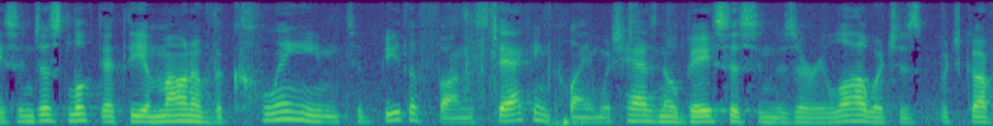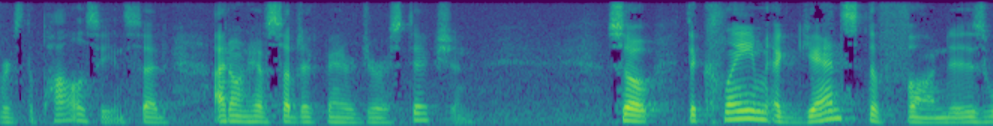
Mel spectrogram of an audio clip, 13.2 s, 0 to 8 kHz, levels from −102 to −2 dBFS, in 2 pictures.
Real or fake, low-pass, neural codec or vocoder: real; 7.2 kHz; none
